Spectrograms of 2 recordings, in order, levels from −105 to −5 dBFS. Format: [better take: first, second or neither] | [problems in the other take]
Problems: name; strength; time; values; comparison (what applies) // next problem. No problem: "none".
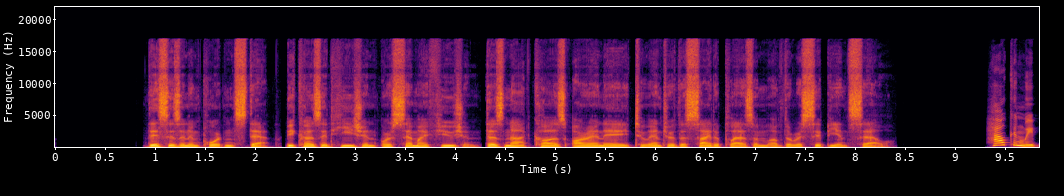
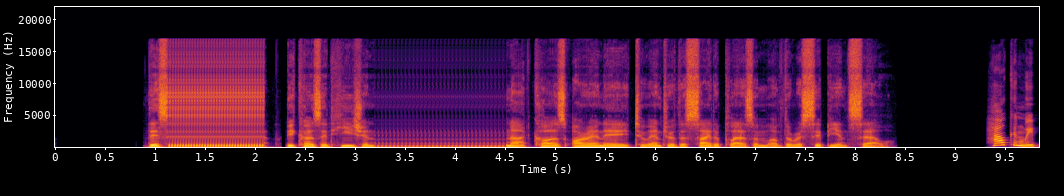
first | audio freezing; at 1 s for 1 s and at 3 s for 1.5 s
